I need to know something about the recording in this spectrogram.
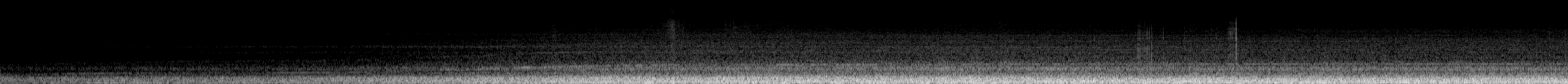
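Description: Jet engines roar and swell louder as a plane speeds up for takeoff.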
